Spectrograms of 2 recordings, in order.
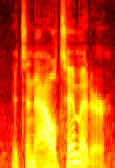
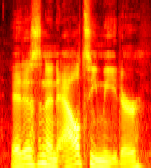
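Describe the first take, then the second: First: Altimeter said as al-TIM-uh-ter; corrected pronunciation. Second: Altimeter said as AL-tee-MEE-ter; long ee in the meter of altimeter; rejected pronunciation. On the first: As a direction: stress the TIM in altimeter, short i. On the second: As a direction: say altimeter as alti plus meter. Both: Shown as a demonstration. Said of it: "however you pronounce it".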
